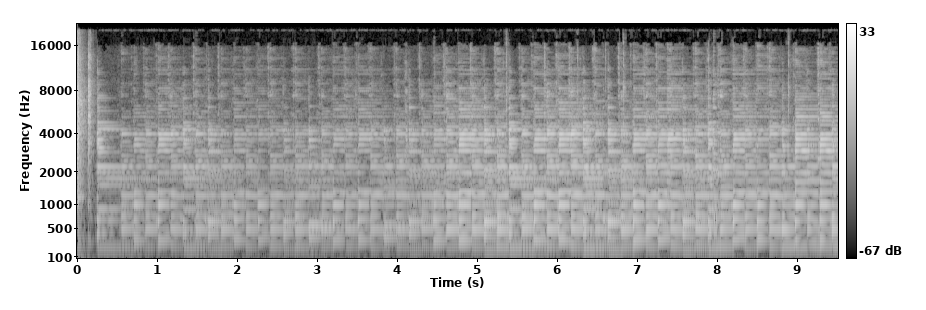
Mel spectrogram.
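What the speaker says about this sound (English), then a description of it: "Just a cool rolling banjo pattern." A six-string banjo picks a steady rolling pattern of quick, evenly spaced notes, bright and close, playing alone with no voices and growing slightly louder partway through.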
